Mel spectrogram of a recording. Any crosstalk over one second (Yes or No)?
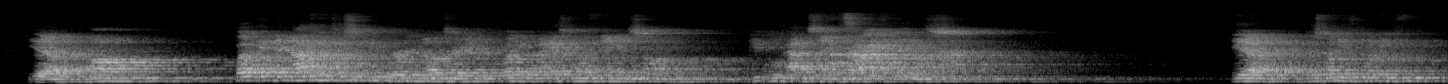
Yes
